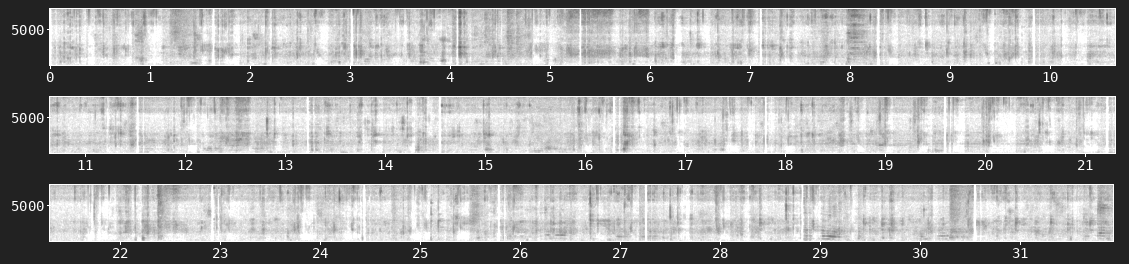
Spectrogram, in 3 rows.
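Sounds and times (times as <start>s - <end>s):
chewing and wet mouth sounds: 0.0s - 31.9s.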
